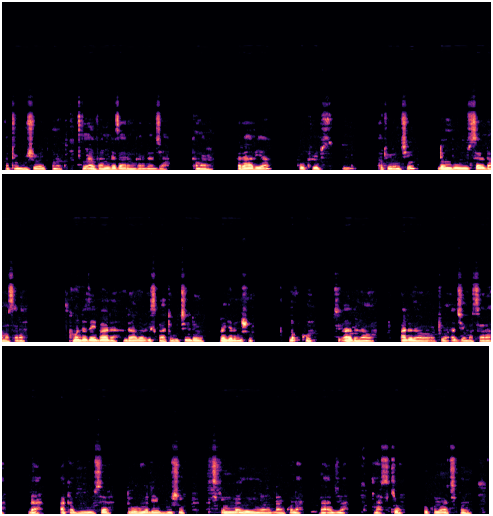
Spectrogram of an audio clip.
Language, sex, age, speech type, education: Hausa, male, 15-29, spontaneous, primary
